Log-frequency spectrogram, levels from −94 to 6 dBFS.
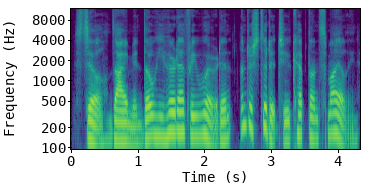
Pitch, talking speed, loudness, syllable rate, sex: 140 Hz, 195 wpm, -17 LUFS, 4.9 syllables/s, male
